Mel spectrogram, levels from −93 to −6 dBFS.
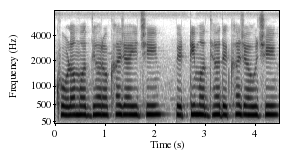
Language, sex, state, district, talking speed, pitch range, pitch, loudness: Odia, female, Odisha, Nuapada, 95 wpm, 230-240 Hz, 235 Hz, -11 LUFS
